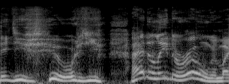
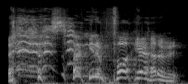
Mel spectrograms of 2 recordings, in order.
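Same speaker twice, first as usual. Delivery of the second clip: laughing; 13 semitones higher than usual. Real, not acted. Streamer repeating his joke, laughing. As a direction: repeat it slowly through a high laugh.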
